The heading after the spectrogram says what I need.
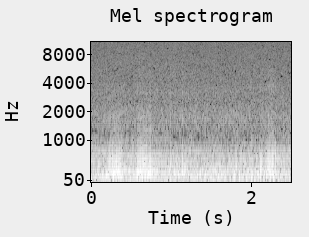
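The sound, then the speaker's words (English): A power saw cutting wood, its motor droning with wavering, rising and falling pitch sweeps at the start and again near the end, steady and moderately loud throughout with no talk. “Oh, it's a power saw. Oh. They're going to cut the wood.”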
